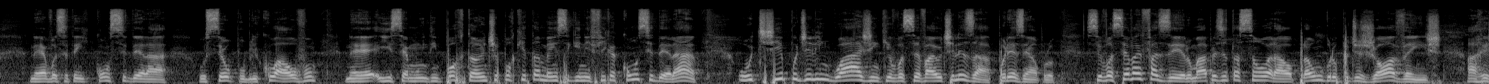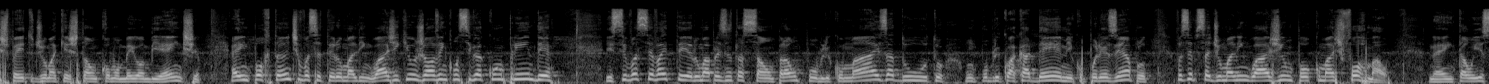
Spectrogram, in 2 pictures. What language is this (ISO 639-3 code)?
por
